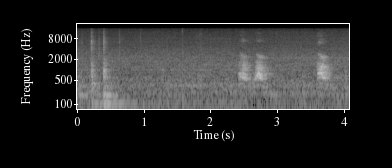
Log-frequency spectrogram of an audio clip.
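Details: Sable-and-white female Shetland Sheepdog puppy at a pet shop, born December 2017: two quick barks open, then a pause of about two seconds before a close pair and one last louder yap.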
